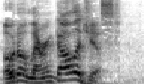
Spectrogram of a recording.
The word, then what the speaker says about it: otolaryngologist: She says, I'm currently in the waiting room of an otolaryngologist.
